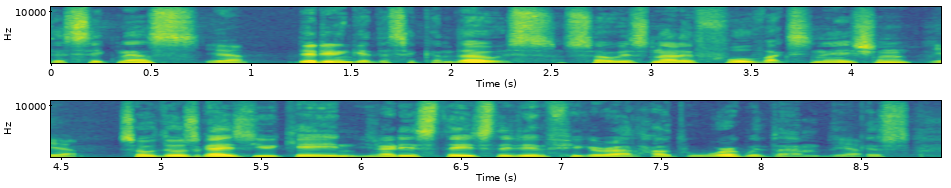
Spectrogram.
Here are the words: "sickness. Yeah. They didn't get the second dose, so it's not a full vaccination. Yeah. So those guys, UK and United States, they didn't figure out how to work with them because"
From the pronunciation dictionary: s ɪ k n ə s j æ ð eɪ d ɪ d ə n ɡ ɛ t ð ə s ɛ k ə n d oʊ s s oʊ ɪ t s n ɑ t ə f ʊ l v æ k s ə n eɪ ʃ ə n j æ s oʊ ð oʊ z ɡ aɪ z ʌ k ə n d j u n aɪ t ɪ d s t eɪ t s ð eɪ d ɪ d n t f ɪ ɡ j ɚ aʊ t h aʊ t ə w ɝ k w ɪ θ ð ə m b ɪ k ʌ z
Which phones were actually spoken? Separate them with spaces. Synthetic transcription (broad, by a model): s ɪ k n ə s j ð eɪ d ɪ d n ɡ ɛ t ð ə s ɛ k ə n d oʊ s s oʊ ɪ t s n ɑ t ə f ʊ l v æ k s ə n eɪ ʃ ə n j s oʊ ð oʊ z ɡ aɪ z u k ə n j u n aɪ t ɪ d s t eɪ t s ð eɪ d ɪ d n t f ɪ ɡ j ɚ aʊ t h aʊ t ə w ɝ k w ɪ ð ə m b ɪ k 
